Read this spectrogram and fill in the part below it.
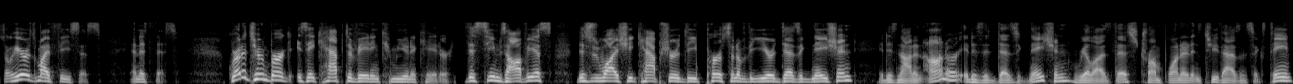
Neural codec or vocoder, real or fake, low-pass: none; real; 7.2 kHz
